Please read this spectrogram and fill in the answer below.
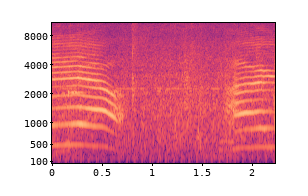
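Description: A high-pitched, drawn-out vocal call that rises slightly and then falls away, ending about two-thirds of a second in; a second call like it starts near the end.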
